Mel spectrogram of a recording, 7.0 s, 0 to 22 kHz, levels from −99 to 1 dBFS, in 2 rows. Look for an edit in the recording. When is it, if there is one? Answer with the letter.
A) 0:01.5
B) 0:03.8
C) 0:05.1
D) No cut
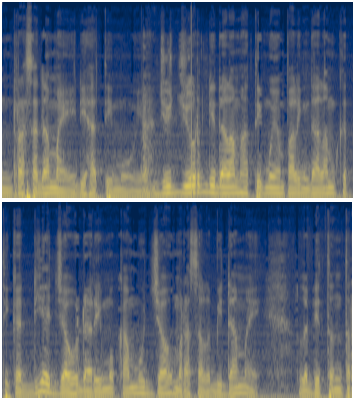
A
